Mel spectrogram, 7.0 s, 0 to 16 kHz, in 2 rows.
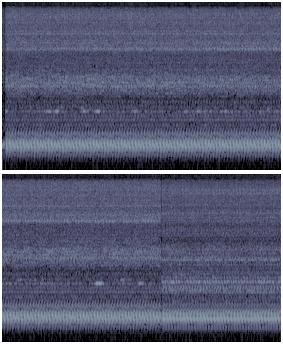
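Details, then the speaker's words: Kobalt 3332643 air compressor running up to max pressure after a stripped tool-side pressure regulator shaft was repaired; steady, even motor whirr, pitch dropping slightly as the tank fills; normal running. "all right we're at max pressure there you go basically the same it feels good too"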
